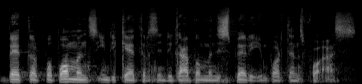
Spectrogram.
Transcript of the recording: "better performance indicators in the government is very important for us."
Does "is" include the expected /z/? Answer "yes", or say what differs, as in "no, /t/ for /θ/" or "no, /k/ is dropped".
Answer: no, /s/ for /z/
